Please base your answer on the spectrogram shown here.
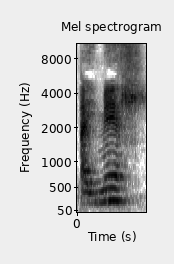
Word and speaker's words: aimer: Se escribe aimer, pero se dice aimer.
